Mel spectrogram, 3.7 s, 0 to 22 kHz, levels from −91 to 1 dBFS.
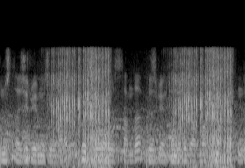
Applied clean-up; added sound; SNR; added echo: none; Tearing; -2 dB; none.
